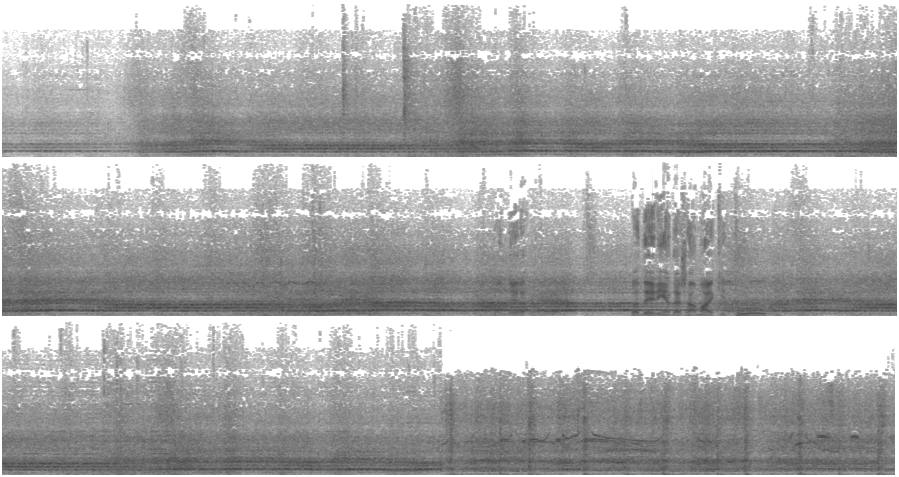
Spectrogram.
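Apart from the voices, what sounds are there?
football supporters chanting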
